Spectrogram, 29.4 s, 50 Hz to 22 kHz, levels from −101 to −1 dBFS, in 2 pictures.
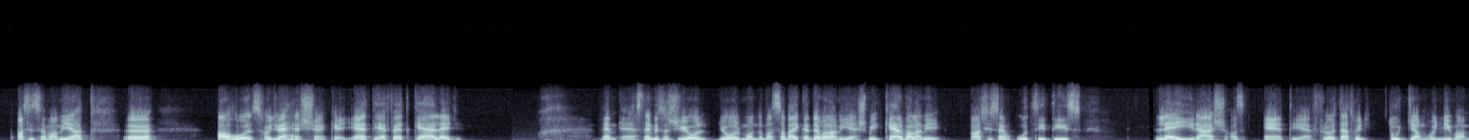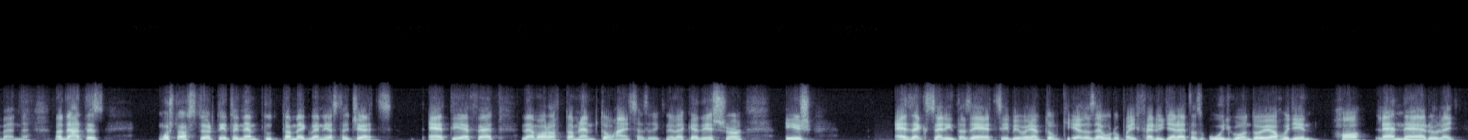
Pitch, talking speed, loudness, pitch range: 120 Hz, 170 wpm, -21 LUFS, 110-145 Hz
